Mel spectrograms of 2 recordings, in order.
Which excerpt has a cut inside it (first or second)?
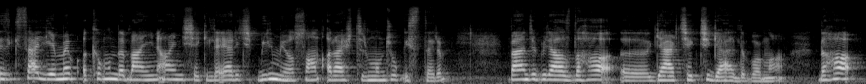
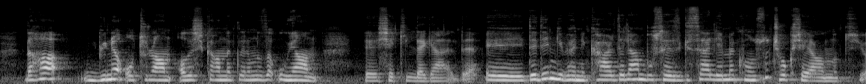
second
